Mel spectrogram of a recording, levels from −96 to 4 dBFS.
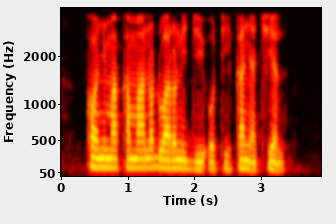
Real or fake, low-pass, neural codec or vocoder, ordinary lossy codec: fake; 3.6 kHz; vocoder, 44.1 kHz, 128 mel bands every 256 samples, BigVGAN v2; none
